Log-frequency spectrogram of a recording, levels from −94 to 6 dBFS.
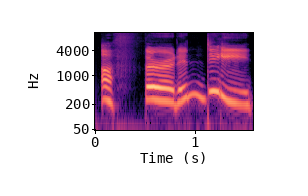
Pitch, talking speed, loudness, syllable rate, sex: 270 Hz, 115 wpm, -15 LUFS, 2.7 syllables/s, female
